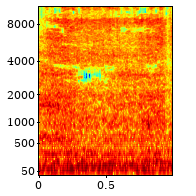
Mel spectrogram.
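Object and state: Nothing is struck.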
